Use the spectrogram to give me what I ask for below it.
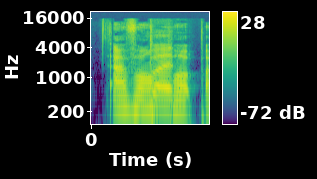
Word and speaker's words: avant pop: It's like from avant-garde. – Yeah. Avant pop, I think. – Avant pop. Yeah. Is it that way? – I think that's it. That's how I would pronounce it.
